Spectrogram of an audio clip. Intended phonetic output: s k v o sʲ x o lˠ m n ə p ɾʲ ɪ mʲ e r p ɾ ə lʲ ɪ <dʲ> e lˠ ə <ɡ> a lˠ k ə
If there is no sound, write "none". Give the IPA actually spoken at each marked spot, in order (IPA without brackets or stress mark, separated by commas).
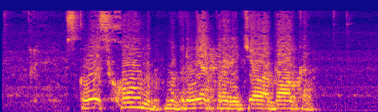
tʲ, ɡ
